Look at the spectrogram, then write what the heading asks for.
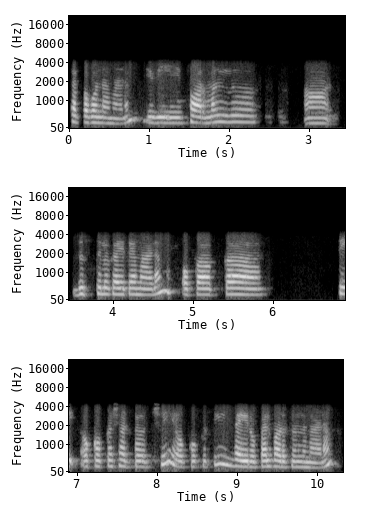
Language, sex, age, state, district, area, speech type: Telugu, female, 18-30, Andhra Pradesh, Konaseema, rural, conversation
